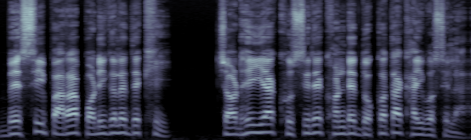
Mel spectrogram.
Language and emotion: Odia, neutral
